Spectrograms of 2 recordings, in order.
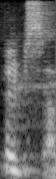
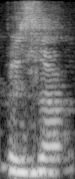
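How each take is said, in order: First: The middle consonant is a sharp 'ts' sound. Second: The middle consonant is a 'z' sound. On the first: "इसका right pronunciation पिट्सा होता है" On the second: "लेकिन पिज्जा चलता है"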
